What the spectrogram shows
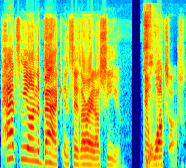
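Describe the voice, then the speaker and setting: A man hosting a podcast tells stories in a casual, animated way, emphatic and profane and repeating phrases for effect. He has a high, sing-song voice with a sharp, clean tone at normal speed, recorded dry.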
